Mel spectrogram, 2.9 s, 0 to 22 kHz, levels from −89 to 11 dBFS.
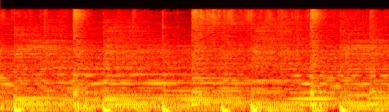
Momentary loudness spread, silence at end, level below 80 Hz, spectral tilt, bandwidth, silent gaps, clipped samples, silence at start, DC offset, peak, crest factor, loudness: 2 LU; 0 s; -22 dBFS; -4.5 dB/octave; 16.5 kHz; none; under 0.1%; 0 s; under 0.1%; -2 dBFS; 14 dB; -17 LUFS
